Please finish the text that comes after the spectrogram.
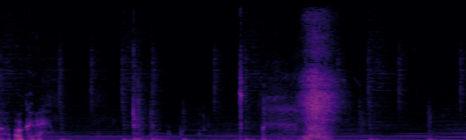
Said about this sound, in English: Man, I am I am bad this morning. About I'm type I'm not typing very good.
